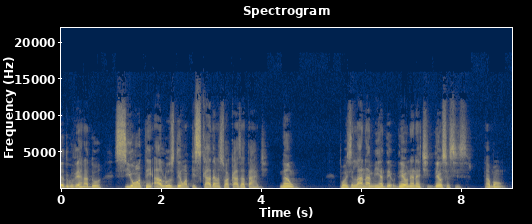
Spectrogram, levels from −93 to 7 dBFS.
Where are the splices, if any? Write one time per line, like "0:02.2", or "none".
0:04.2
